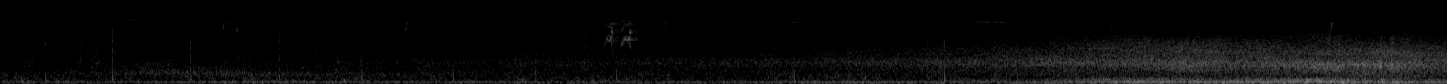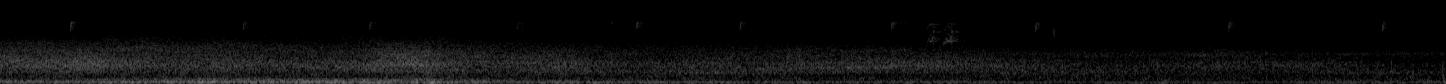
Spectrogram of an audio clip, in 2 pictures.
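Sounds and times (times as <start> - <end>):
small birds chirping: 0.0 - 10.8.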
